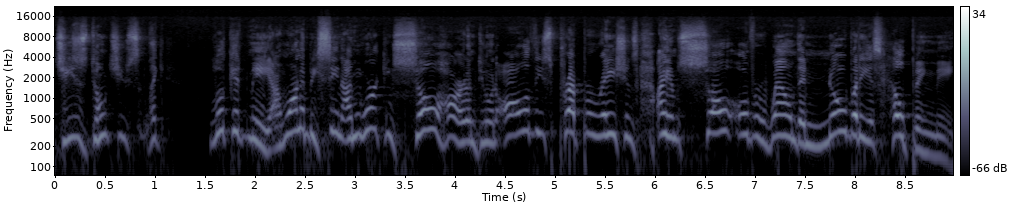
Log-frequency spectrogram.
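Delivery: mock anguished, high, overwhelmed pleading cry. Retelling Martha's complaint to Jesus: imitating Martha's overwhelmed cry. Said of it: "It's this cry".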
